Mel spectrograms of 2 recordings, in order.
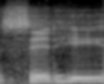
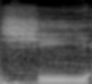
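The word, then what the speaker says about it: sidhe: by the way that that word is spelled s d he e so probably half of you are thinking Sidi that's why I read it forever it's actually shei that's the word though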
